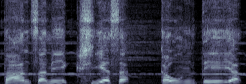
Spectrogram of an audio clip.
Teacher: క ష య ఈ మూడు కలిస్తే క్ష్య అయింది. మూడు స్పష్టంగా వినిపించాలి ముందు క పొల్లుగా చెప్పి షియ విడిగా చెప్తే ఉచ్చారణ సులభంగాను మూడు అక్షరాలు వినిపించేలా మనం ఉచ్చరించగలగం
